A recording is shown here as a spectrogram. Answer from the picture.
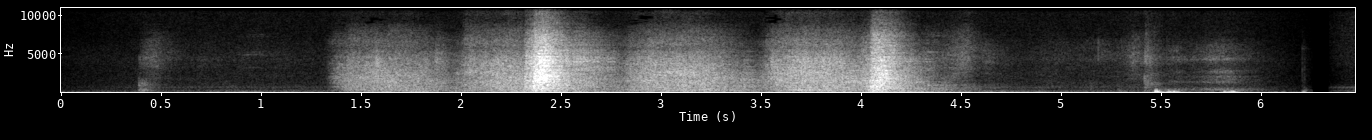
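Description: A laser cutter's lift table sliding along its guide rods as it is pulled up, a rubbing slide of about three seconds that swells twice, then two short knocks near the end. The rod mounts have been loosened so the movement pulls the out-of-parallel rods into line.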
